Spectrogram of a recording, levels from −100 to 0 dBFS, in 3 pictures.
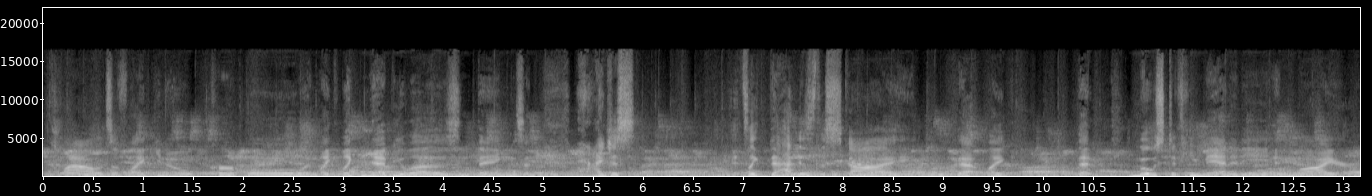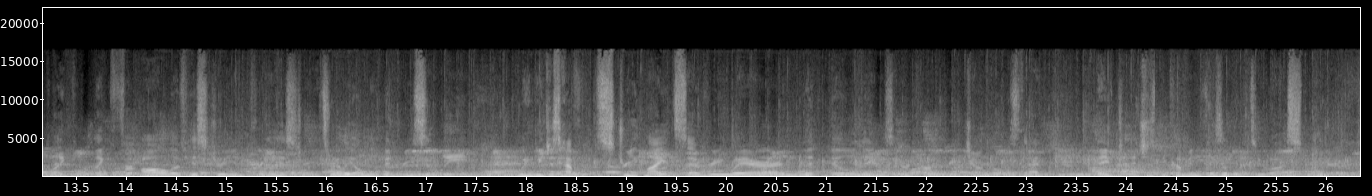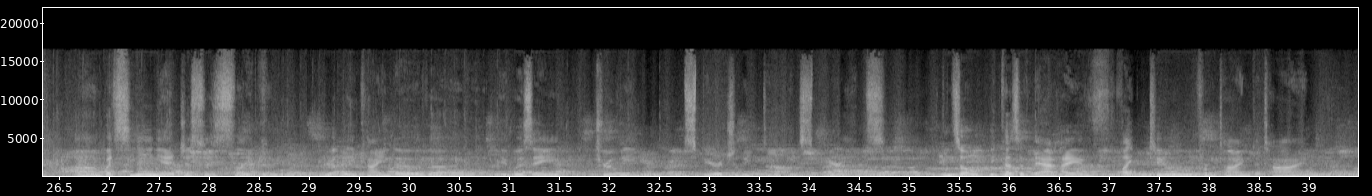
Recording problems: murmuring crowd; loud; throughout; 2 dB below the speech

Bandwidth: 16.5 kHz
